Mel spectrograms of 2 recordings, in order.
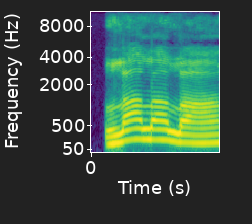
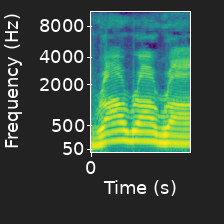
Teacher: For the L sound, the tongue touches the top of the mouth behind the teeth, but for the R sound, the tongue stays back without touching anything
